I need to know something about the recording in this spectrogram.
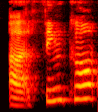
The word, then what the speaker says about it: cinco: Cinco, number 5, had the thi and it also had the co.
